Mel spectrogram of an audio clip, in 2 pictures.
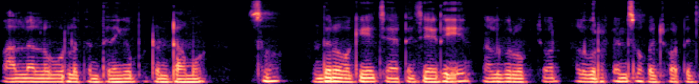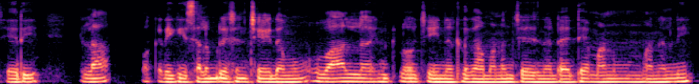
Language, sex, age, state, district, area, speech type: Telugu, male, 18-30, Andhra Pradesh, Sri Balaji, rural, spontaneous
